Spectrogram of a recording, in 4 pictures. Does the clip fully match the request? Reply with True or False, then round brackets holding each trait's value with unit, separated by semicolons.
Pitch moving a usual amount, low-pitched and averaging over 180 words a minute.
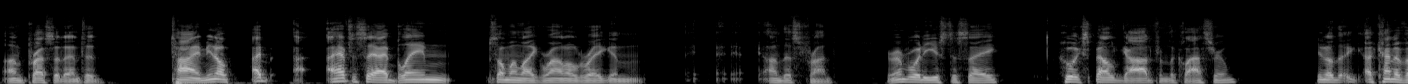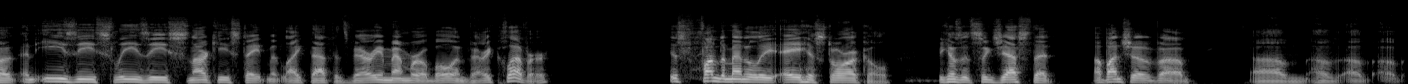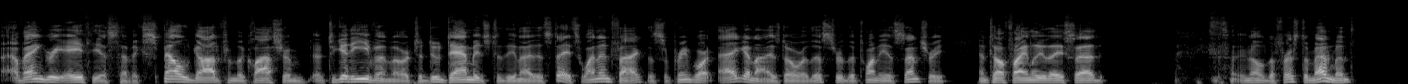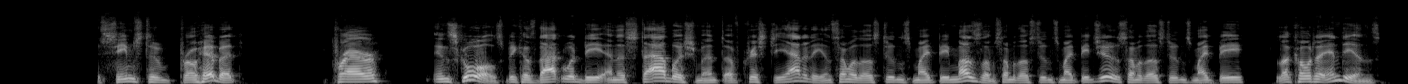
False (4.1 semitones; 100 Hz; 155 wpm)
